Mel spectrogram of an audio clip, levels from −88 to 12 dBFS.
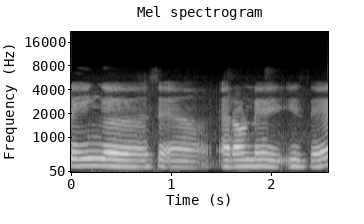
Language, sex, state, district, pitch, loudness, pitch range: English, female, Punjab, Kapurthala, 185 Hz, -15 LUFS, 175-185 Hz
